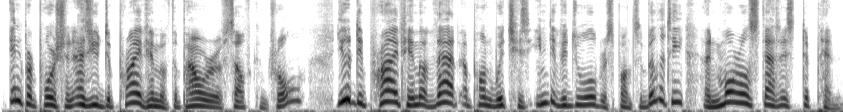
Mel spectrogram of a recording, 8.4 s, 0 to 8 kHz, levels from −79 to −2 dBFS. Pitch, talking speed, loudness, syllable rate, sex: 195 Hz, 185 wpm, -18 LUFS, 5.9 syllables/s, male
